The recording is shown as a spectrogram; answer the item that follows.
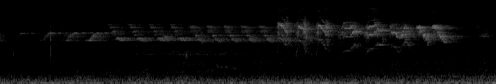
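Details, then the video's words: Double-collared seedeater song from a singing contest between a six-month-old brown male and a black male: a high, rapidly pulsed trill that grows denser and louder midway over a steady low background hum. "COLEIRO PARDO DISPUTANDO CANTO COM COLEIRO PRETO"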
